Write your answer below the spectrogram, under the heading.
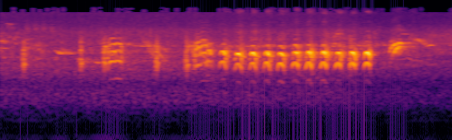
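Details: White-breasted nuthatch, a North American forest bird: a few scattered notes, then a fast even series of about a dozen identical mid-pitched notes, roughly three per second, ending in one higher note.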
